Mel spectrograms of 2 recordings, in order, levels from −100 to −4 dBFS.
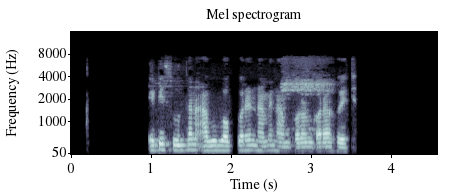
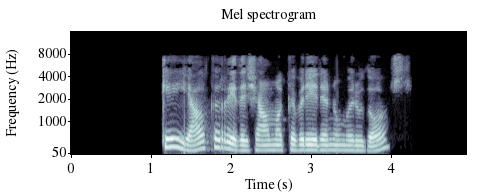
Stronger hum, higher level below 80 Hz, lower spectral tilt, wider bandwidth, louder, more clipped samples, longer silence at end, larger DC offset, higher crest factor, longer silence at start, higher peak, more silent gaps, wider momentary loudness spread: neither; second, -68 dBFS vs -56 dBFS; about the same, -6 dB/octave vs -5.5 dB/octave; about the same, 7.6 kHz vs 8 kHz; second, -22 LUFS vs -16 LUFS; neither; first, 1 s vs 0.8 s; neither; about the same, 18 dB vs 16 dB; second, 1 s vs 1.15 s; second, -6 dBFS vs -2 dBFS; first, 2.04-2.09 s vs none; second, 5 LU vs 8 LU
